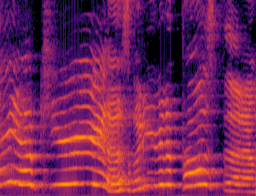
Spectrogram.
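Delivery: squeaky curious ask; high-pitched friend voice. Retold or imitated. Friend pestering her about a post, high and eager.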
